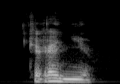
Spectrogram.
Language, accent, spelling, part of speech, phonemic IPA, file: French, Canada, craignent, verb, /kʁɛɲ/, LL-Q150 (fra)-craignent.wav
- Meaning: third-person plural present indicative/subjunctive of craindre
